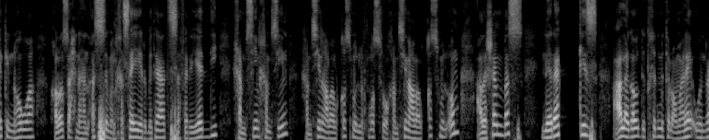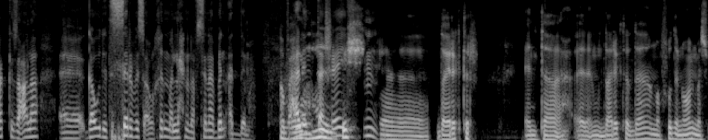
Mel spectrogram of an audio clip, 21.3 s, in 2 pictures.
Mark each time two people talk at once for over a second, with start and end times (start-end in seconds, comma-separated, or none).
14.9-16.2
